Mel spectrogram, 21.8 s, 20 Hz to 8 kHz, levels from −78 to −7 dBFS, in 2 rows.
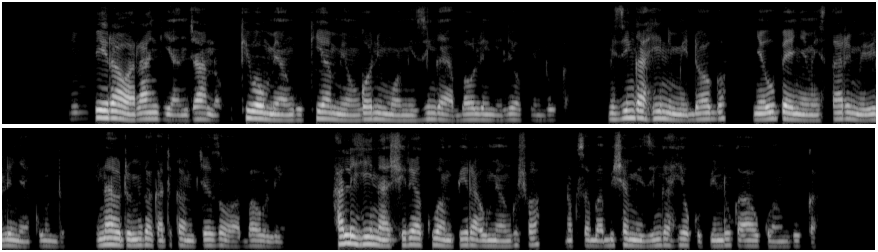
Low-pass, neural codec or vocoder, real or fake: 7.2 kHz; none; real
